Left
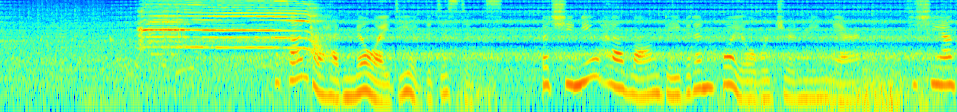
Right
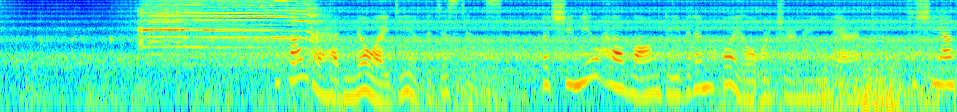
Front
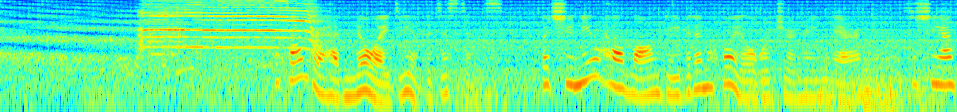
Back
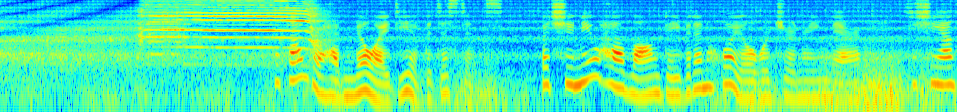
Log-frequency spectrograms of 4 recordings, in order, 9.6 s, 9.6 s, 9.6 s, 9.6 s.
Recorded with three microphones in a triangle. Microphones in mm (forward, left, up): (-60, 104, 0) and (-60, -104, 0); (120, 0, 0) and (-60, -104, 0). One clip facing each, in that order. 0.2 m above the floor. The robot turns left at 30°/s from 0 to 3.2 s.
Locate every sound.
0.0 s an engine running: 110° left; by 9.6 s 15° left
1.4 s a scream: 95° right; by 3.4 s 150° right
2.7 s a woman speaking: 120° left; by 9.6 s 105° left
